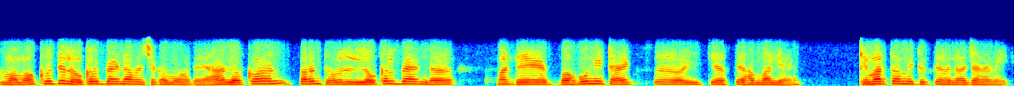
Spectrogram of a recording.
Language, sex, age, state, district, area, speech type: Sanskrit, male, 30-45, Karnataka, Vijayapura, urban, conversation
